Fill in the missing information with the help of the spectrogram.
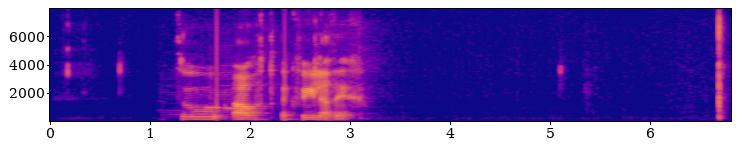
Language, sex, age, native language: Icelandic, other, 8, Icelandic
